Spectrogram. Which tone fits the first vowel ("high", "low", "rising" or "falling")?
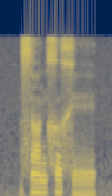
high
